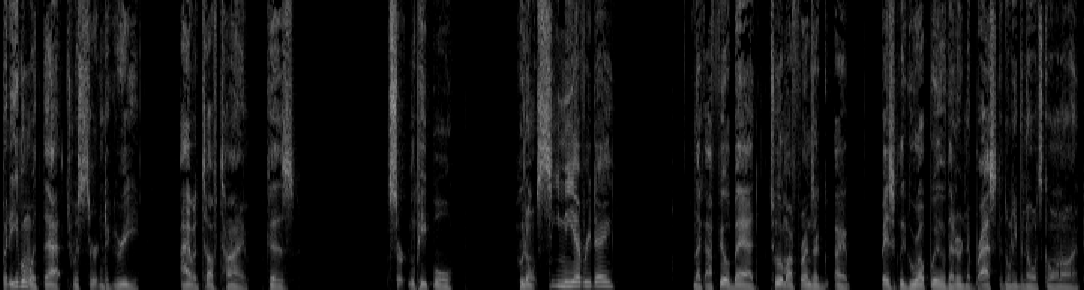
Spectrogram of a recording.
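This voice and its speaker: A man's voice: medium pitch, normal speed, long pauses, a little mellow, no echo, clean studio sound. A man co-hosting a podcast in casual chat, talking in loose street slang with an outgoing manner. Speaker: podcast co-host.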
